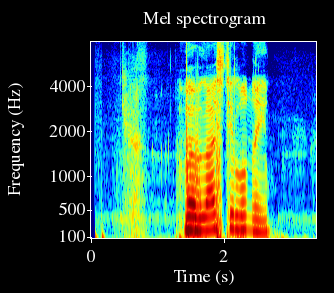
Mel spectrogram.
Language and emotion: Russian, neutral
